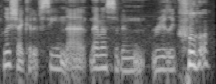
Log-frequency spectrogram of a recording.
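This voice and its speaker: Creaky-voiced woman chatting in role-play. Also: mid-range voice, brisk, a little mellow. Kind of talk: in-character role-play chat.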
